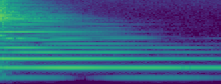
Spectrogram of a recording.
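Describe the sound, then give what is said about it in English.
A metal mixing bowl struck once like a chime, giving a clear, bell-like ringing tone that sustains and fades slowly over about two seconds, alone with no voices. “Weller would begin each counseling lesson with a chime. Now, she rings a mixing bowl.”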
